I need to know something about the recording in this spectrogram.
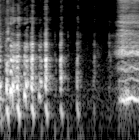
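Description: Two men laughing, dying down about a second in and picking up again near the end.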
